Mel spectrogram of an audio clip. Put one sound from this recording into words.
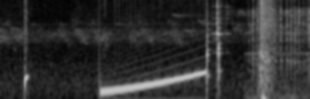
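A rising tone swells as a fishing rod is charged for a cast.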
